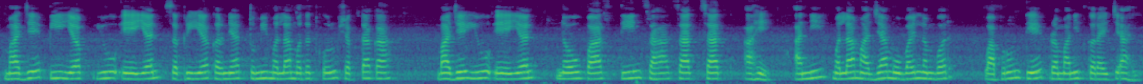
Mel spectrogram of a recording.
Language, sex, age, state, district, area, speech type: Marathi, female, 30-45, Maharashtra, Wardha, rural, read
